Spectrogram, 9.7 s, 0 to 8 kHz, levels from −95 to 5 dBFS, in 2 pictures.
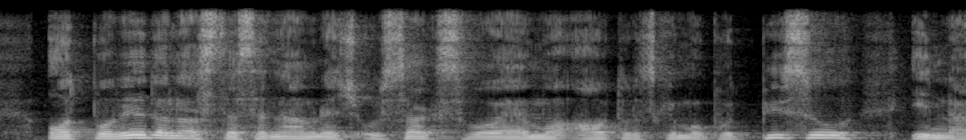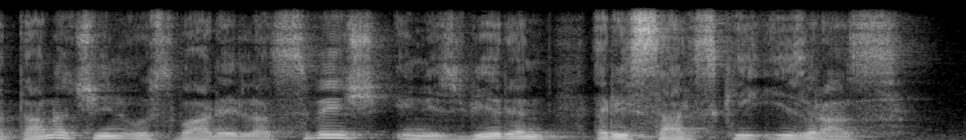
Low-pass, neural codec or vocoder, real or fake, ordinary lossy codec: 7.2 kHz; none; real; none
